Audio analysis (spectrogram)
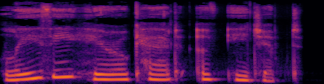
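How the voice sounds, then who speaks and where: A woman narrating a scripted children's story in a playful, expressive, unhurried storytelling manner. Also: on the high side, long reverb tail.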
